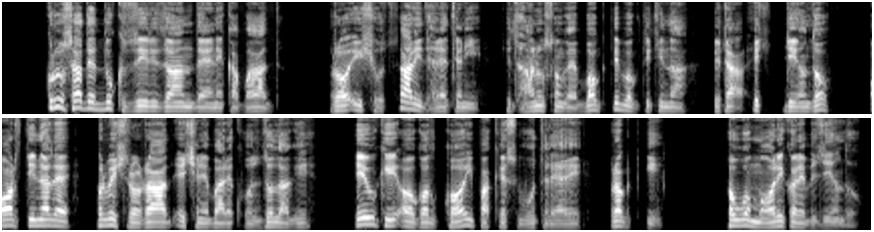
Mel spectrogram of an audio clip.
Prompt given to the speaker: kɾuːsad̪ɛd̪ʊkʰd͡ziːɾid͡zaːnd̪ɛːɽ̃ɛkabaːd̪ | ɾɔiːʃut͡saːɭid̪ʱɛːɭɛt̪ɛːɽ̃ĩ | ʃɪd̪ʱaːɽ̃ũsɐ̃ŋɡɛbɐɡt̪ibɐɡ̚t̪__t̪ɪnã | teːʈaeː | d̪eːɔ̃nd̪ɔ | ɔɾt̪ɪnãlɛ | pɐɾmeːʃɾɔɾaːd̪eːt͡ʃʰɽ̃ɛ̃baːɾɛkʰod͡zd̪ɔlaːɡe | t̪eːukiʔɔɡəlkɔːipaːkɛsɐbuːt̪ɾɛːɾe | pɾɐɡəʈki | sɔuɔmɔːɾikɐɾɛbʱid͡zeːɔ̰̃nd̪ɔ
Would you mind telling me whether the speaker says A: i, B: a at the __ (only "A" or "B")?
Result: A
